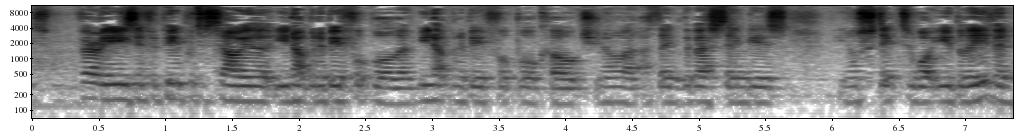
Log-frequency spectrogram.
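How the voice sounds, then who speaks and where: This man talks very fast with a Lancashire accent at a fairly high pitch, and audible room echo surrounds his voice. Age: 20s. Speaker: football coach. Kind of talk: interview testimony.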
